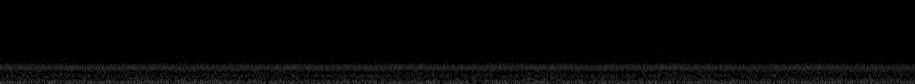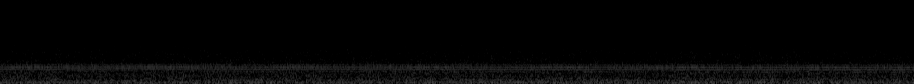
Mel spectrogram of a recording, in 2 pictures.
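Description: Near silence: only a faint steady hiss with a few faint steady tones.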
